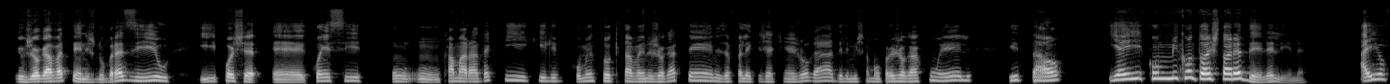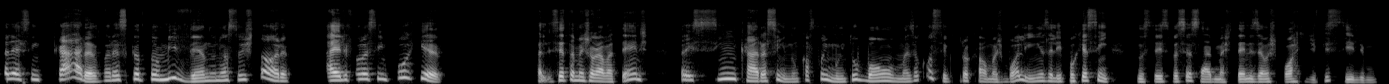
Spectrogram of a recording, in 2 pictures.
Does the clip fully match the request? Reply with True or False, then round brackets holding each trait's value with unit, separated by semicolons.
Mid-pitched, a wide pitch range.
True (160 Hz; 7.0 semitones)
